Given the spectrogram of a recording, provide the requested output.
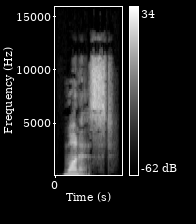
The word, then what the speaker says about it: honest: The word honest. The h is silent, right? Exactly. So, we pronounce it like "onest".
